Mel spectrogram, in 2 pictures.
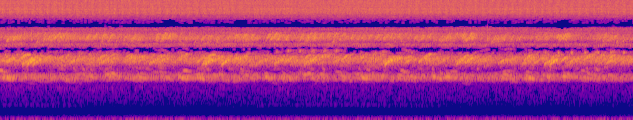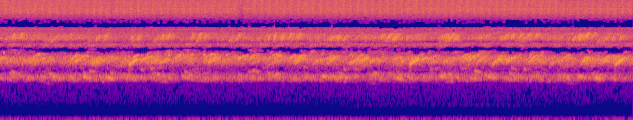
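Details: A dense night chorus of common coquis in Cayey, Puerto Rico, countless high two-note calls merging into a continuous ringing wall of sound.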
